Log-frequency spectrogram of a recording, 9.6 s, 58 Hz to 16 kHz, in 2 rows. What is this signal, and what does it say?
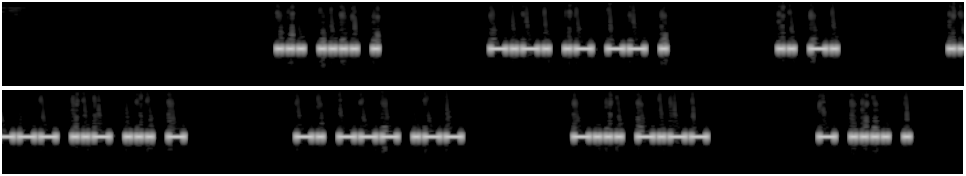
Morse code, heard as a keyed tone, about 42 wpm, 700 Hz. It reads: SHE CAME IN JUST NOW BY THE
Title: 3x Word-Spacing - Sentences from Top 300 Words - 45wpm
